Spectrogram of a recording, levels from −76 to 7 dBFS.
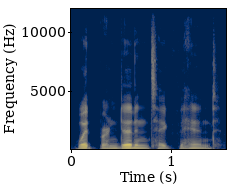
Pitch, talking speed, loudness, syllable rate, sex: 105 Hz, 195 wpm, -20 LUFS, 4.2 syllables/s, male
